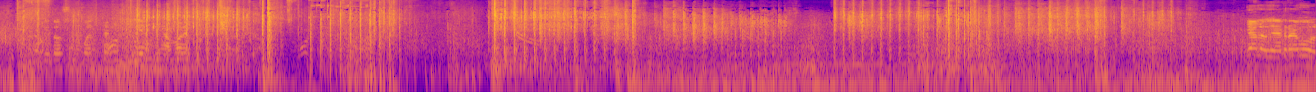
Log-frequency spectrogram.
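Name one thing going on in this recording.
Rapid gunfire cracks in bursts.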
